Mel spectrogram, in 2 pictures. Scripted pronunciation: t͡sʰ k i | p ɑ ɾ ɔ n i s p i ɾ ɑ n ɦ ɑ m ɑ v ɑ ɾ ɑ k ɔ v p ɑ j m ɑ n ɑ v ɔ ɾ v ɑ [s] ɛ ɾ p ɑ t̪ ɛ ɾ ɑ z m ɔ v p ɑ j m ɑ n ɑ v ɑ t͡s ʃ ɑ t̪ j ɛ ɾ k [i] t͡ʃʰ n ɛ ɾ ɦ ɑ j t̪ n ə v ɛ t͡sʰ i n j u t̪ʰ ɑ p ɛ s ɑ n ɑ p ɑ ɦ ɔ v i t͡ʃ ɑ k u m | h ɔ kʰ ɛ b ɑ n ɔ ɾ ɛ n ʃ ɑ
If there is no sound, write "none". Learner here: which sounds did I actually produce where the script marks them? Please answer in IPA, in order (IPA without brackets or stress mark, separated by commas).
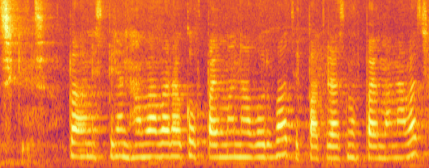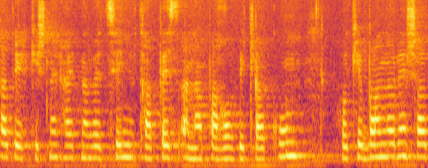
t͡s, i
